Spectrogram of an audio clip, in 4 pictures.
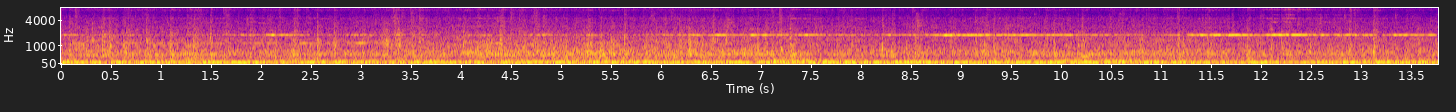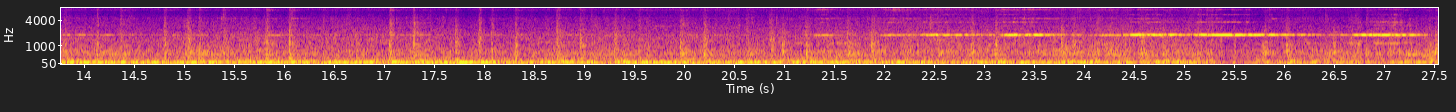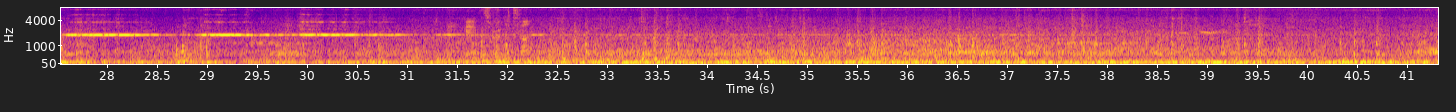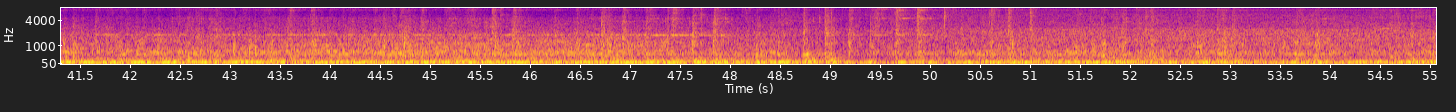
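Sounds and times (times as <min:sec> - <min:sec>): train wheels rumbling on track: 0:00.0 - 0:55.0
high thin wheel squeal: 0:01.6 - 0:03.2, 0:05.9 - 0:14.6, 0:21.3 - 0:33.4, 0:46.8 - 0:48.1, 0:49.4 - 0:50.2.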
